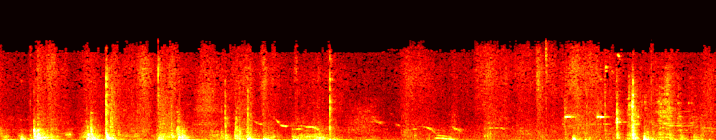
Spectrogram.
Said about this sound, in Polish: Zostawmy te drzwi otwarte. Jest ładna pogoda, się zrobiło. Otwieram na oścież.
